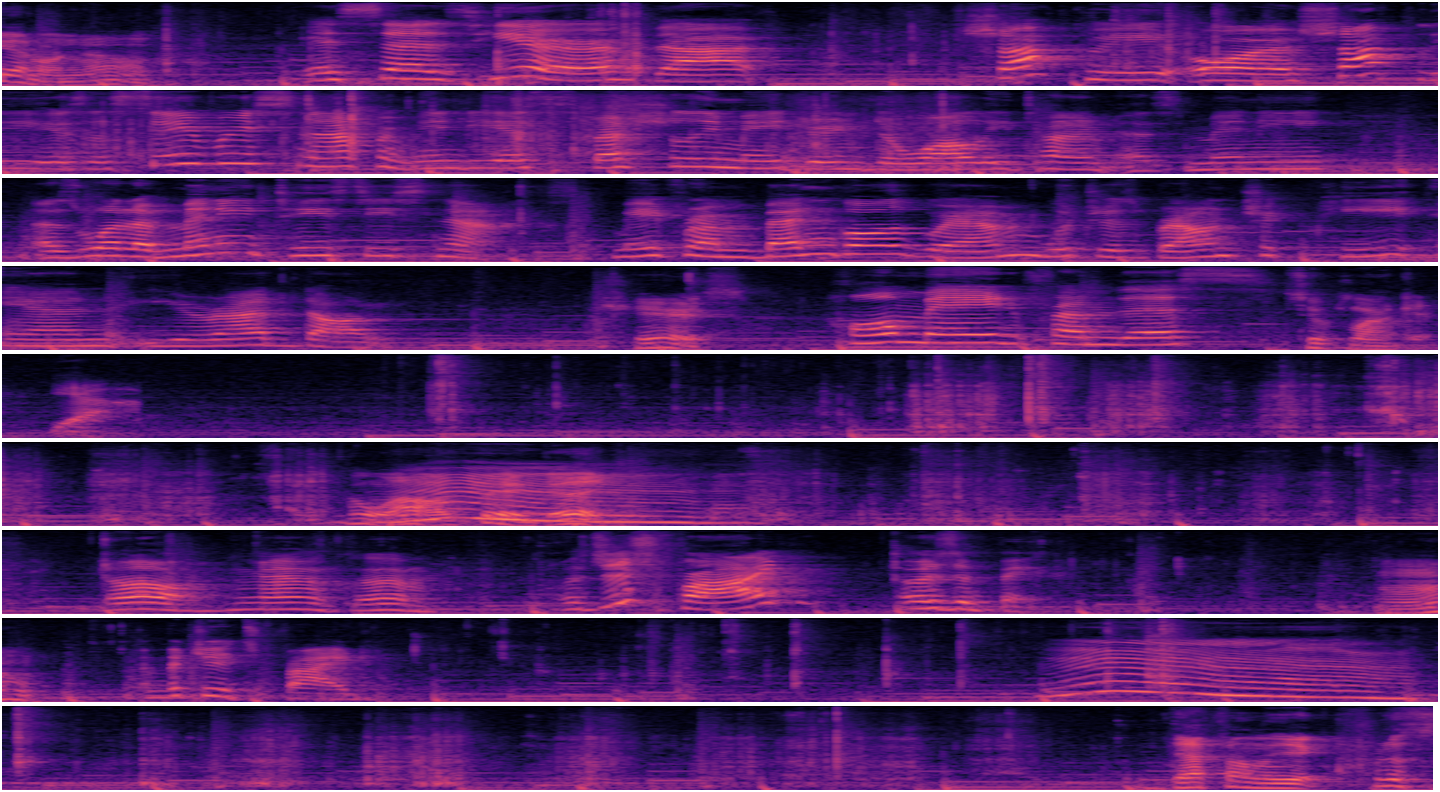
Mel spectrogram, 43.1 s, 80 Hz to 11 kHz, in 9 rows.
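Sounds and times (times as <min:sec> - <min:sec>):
background music: 0:00.0 - 0:43.0
crunchy snack being chewed: 0:20.4 - 0:25.1, 0:26.4 - 0:29.1, 0:34.8 - 0:37.5, 0:38.2 - 0:42.1.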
